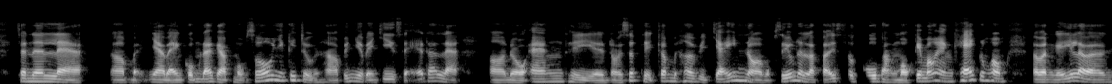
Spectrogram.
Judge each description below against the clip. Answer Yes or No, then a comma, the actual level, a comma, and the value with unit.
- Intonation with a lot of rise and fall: Yes, wide, 6.5 semitones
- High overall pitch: No, low, 120 Hz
